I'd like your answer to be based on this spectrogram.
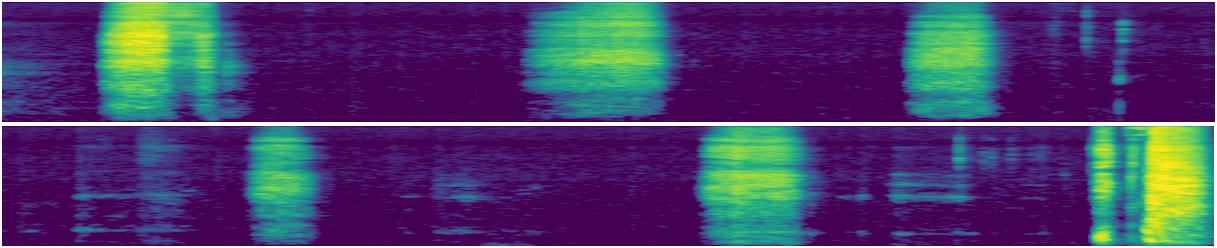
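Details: Male sneezing bout triggered by dust on old clothes: about six short, breathy bursts with pauses, ending in a louder sneeze; sneezing.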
